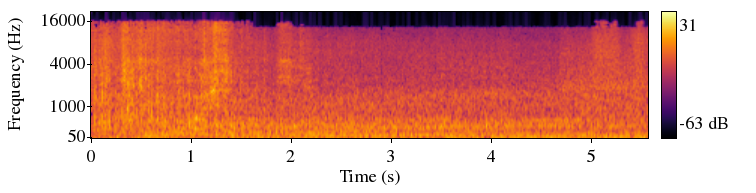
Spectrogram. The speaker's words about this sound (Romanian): Mergi ca un merg, pierdem autobuzul. Care autobuz? Ăla care pleacă din stați. Aoleu!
